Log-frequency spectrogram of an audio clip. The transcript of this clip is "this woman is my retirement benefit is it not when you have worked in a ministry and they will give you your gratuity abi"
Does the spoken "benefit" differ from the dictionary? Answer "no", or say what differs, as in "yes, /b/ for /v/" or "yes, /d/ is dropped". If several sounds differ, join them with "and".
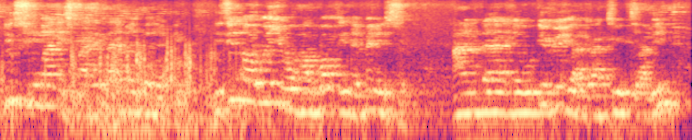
yes, /t/ is dropped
